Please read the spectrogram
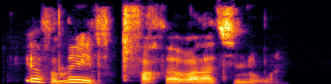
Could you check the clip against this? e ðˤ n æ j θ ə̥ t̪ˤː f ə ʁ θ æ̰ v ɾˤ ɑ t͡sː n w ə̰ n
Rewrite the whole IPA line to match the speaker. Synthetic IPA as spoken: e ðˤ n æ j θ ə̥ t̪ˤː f ə ʁ θ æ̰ v ɾˤ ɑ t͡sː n w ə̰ n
